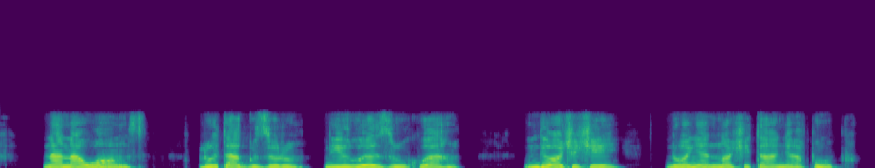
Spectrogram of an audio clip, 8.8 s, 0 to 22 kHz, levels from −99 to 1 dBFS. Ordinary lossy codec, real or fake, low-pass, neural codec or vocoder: none; fake; 7.2 kHz; codec, 16 kHz, 4.8 kbps, FACodec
